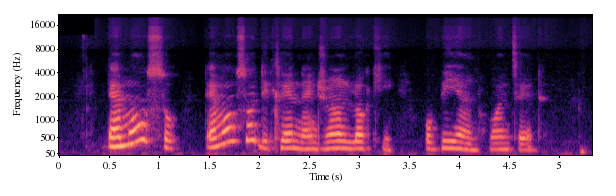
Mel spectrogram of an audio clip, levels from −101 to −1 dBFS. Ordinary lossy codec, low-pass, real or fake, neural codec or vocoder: Opus, 32 kbps; 19.8 kHz; real; none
